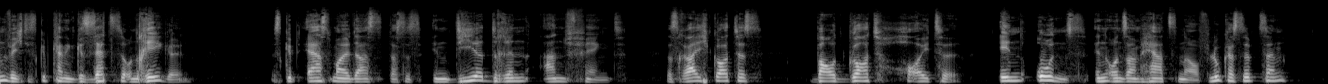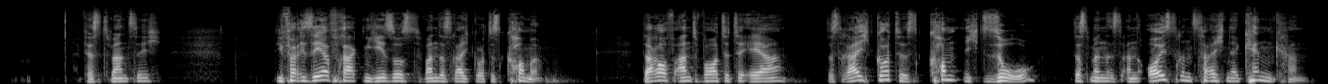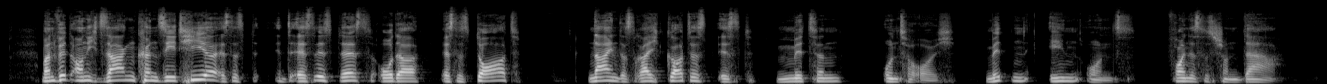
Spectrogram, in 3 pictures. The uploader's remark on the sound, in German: Sonntagspredigt aus dem Standort Bochum.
